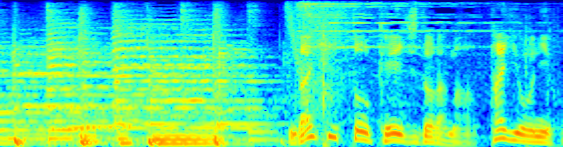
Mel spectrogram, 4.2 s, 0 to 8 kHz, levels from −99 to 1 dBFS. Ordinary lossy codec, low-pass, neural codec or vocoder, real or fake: none; none; none; real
